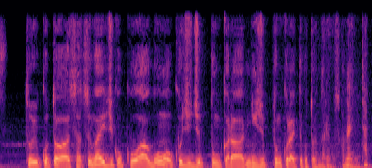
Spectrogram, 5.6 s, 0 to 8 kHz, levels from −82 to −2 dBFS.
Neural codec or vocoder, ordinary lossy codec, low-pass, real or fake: codec, 16 kHz in and 24 kHz out, 1 kbps, XY-Tokenizer; none; 7.2 kHz; fake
